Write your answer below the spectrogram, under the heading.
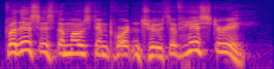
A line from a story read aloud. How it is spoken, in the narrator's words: John pleaded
